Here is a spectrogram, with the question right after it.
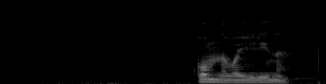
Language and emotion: Russian, neutral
